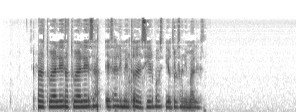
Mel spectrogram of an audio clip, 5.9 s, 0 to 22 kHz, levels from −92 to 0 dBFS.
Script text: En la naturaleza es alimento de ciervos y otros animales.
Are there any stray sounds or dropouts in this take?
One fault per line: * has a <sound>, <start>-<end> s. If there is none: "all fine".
all fine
